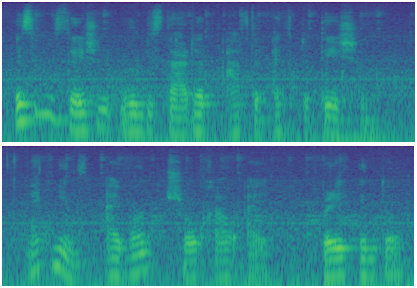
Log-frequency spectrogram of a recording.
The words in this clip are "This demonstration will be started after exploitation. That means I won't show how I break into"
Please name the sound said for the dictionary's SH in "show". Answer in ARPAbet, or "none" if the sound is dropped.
SH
